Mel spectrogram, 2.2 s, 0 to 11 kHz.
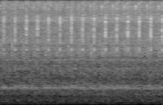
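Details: Ford Mondeo 4 2.0 Duratec HE, 89,000 km, LPG fitted at 70,000 km; crisp metallic tapping about six to seven times a second at idle, disappeared when revved to 7000 rpm; engine knock, not valves or swirl flaps, owner suspects gasoline injectors.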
